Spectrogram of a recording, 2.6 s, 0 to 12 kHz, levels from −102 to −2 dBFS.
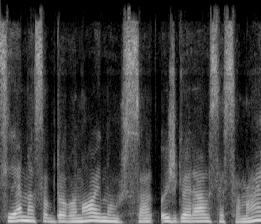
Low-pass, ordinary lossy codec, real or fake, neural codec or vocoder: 10.8 kHz; Opus, 24 kbps; fake; codec, 44.1 kHz, 1.7 kbps, Pupu-Codec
